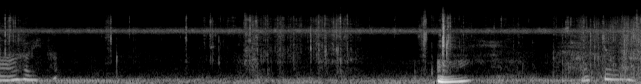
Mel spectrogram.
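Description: Forest insects droning in one steady, high-pitched band, with faint crackles of leaf litter and twigs as a mushroom is plucked from the ground. A short vocal grunt cuts in about four and a half seconds in and is the loudest sound.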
